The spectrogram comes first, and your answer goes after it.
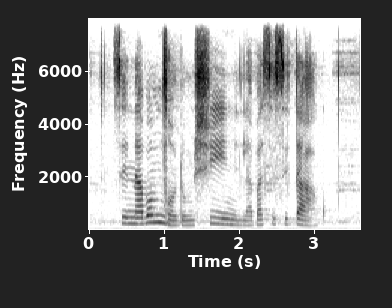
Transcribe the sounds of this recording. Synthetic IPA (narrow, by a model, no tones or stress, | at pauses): sinaɓom̩ŋ͡ǀʱɔndʱɔm̩ʃinilaɓasisitʼaːk̬ɔ̥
